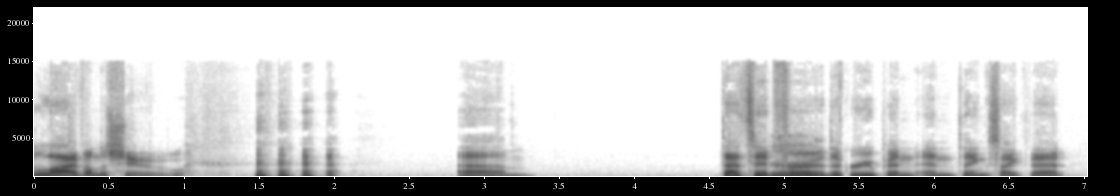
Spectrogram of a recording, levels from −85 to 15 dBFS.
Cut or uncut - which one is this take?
cut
